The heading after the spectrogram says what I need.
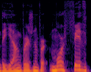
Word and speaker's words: Morfydd: Morfydd Clark is how you pronounce it, because I think her name is Welsh.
